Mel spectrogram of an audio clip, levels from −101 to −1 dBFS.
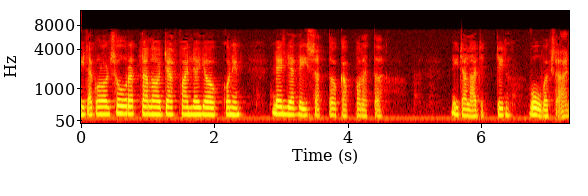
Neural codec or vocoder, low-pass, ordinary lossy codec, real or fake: none; 7.2 kHz; AAC, 32 kbps; real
